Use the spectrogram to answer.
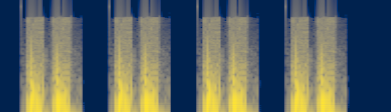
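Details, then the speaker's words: Simulated lung percussion over the chest: four pairs of hollow, low, drum-like taps giving a resonant note, the normal sound over air-filled lung, heard until the diaphragm is reached; dullness would suggest a mass or consolidation. "Resonant sounds will be heard during percussion over the lungs till you reach the diaphragm."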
